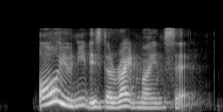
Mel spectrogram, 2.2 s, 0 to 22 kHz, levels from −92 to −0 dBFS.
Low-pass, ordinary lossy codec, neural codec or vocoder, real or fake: none; none; codec, 16 kHz, 4.8 kbps, FACodec; fake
